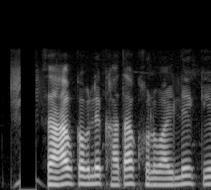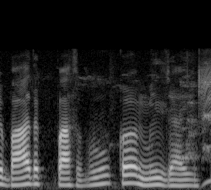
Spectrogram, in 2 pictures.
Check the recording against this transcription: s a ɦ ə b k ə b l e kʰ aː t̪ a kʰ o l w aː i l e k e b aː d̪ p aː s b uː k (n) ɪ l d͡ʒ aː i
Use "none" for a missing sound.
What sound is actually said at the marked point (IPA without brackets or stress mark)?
m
